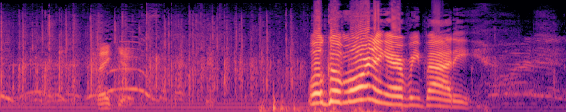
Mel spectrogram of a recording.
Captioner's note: applause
